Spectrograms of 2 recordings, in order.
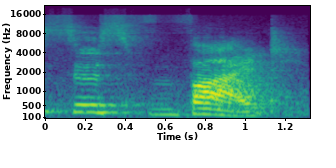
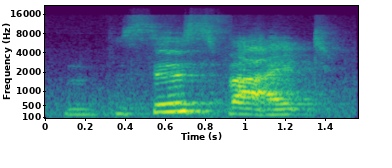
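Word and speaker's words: sous vide: some people say so it's French right the the S is silent so it's us V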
